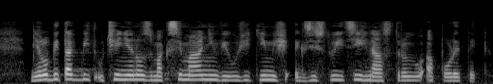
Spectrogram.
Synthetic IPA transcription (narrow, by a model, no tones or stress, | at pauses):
mɲɛlo̞bɪt̪aɡ̚biːt̪ʔut͡ʃɪɲɛno̞zmaksɪmaːlɲiːmvɪuʒɪciːmjɪʃʔɛɡzɪst̪ujiːt͡siːxnaːst̪ɾo̞juːʔapo̞lɪt̪ɪk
